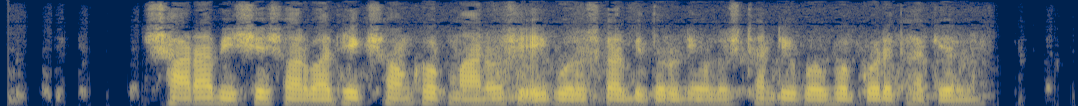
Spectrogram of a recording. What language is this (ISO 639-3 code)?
ben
